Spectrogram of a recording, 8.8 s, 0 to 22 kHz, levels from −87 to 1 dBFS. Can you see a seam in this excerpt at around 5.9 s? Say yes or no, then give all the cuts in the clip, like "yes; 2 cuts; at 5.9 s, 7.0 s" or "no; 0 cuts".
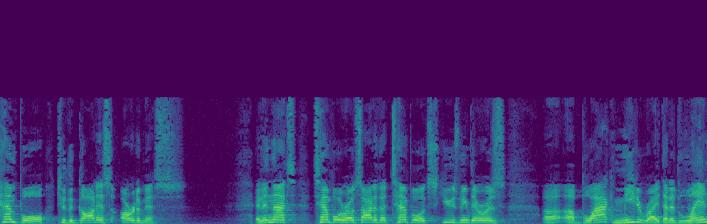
yes; 1 cut; at 5.9 s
